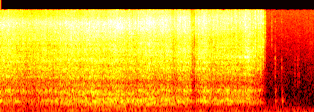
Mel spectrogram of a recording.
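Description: A bristle brush sweeps across the surface of an antique studded leather shoe sole with a metal heel plate, held up by hand. It makes a steady, bright, hissing scrub for about two and a half seconds, with a brief dip just before the two-second mark. The sound then cuts off abruptly into near silence.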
